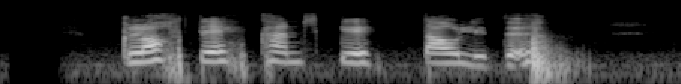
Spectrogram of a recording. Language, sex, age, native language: Icelandic, female, 18-19, Icelandic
